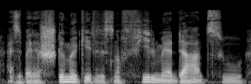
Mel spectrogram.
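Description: A man's voice: low voice, steady tone, normal speed, fairly bright tone, no room sound, studio quality. A man hosting an interview, explaining things informally and thinking aloud as he goes. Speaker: interviewer and host. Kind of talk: casual conversational explaining.

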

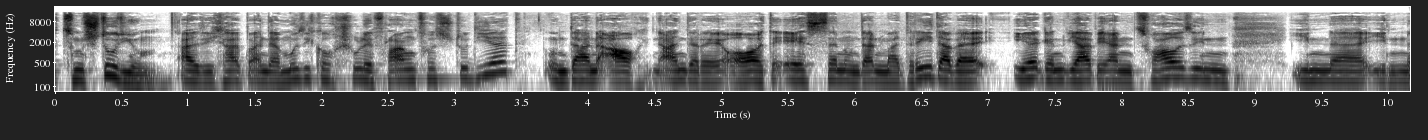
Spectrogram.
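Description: A man from Italy speaking German with an Italian accent, a cellist talking about his path, pausing often with fillers. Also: a little high, gravelly, darkish tone. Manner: hesitant, many fillers. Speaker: cellist and festival founder. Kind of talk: casual podcast conversation.

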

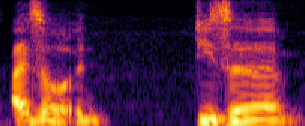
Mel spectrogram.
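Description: A man's voice: on the low side, monotone, slow pace, no room sound. A man in his late twenties, a podcast guest talking football in a hesitant, reflective way. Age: 20s. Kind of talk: casual football podcast chat.

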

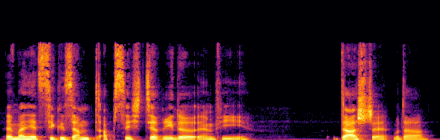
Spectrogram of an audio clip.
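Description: A woman's voice: lowish voice, fairly even intonation, normal speed. A woman co-hosting a podcast, chatting casually about gestures, laughing often and using many fillers. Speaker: podcast co-host.

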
